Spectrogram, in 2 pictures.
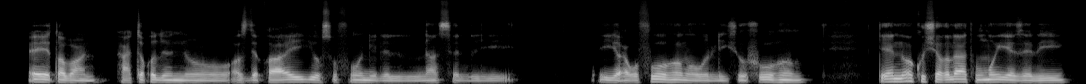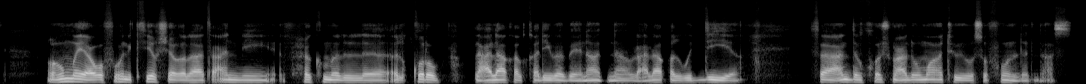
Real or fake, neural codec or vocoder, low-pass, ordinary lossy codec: fake; autoencoder, 48 kHz, 32 numbers a frame, DAC-VAE, trained on Japanese speech; none; none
